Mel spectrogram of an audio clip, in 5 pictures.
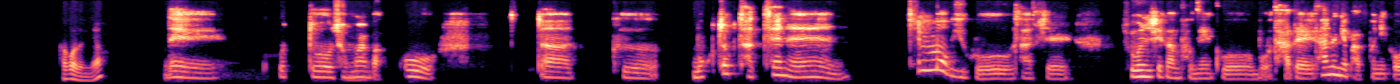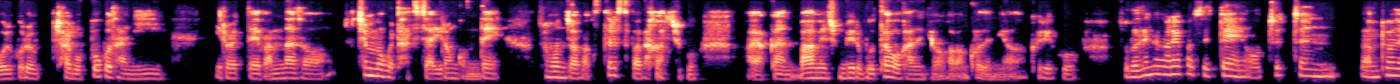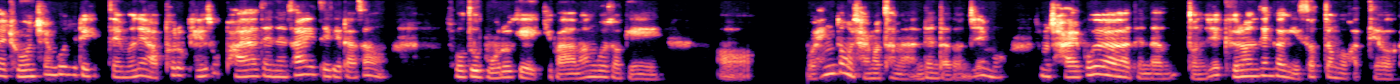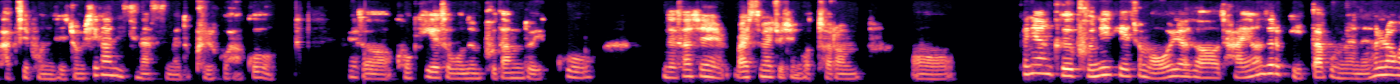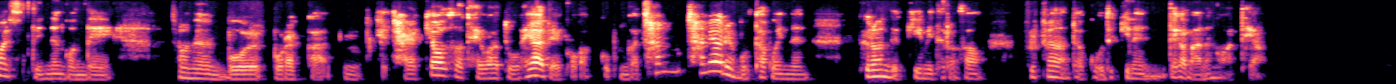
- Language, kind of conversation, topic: Korean, advice, 파티나 모임에서 어색함을 자주 느끼는데 어떻게 하면 자연스럽게 어울릴 수 있을까요?
- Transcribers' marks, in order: other background noise; tapping; laughing while speaking: "받아"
